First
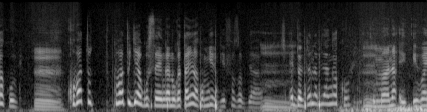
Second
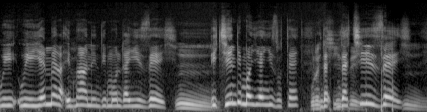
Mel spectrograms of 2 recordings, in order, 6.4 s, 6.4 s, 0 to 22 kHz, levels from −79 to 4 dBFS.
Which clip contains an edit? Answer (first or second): first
